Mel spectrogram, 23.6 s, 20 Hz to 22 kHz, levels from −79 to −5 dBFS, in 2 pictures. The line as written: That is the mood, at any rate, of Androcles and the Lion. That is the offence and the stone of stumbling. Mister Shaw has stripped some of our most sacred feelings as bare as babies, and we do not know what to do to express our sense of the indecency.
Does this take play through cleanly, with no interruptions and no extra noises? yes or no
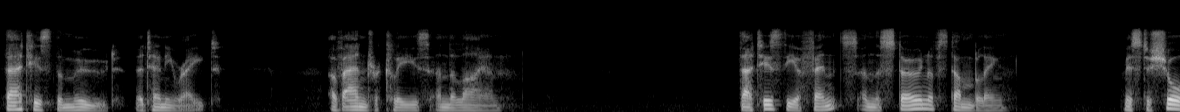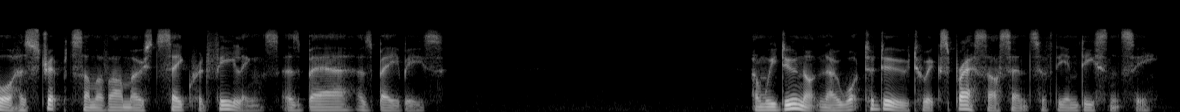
yes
